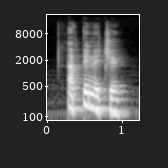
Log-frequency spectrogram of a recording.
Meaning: diminutive of apin
- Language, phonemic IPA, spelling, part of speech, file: Dutch, /aˈpɪnəcə/, apinnetje, noun, Nl-apinnetje.ogg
